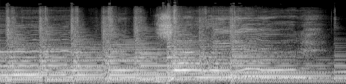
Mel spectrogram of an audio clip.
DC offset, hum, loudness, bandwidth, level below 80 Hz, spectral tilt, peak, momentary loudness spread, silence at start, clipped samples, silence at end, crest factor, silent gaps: under 0.1%; none; -9 LUFS; 19.5 kHz; -40 dBFS; -4 dB/octave; 0 dBFS; 6 LU; 0 s; 0.2%; 0 s; 10 dB; none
